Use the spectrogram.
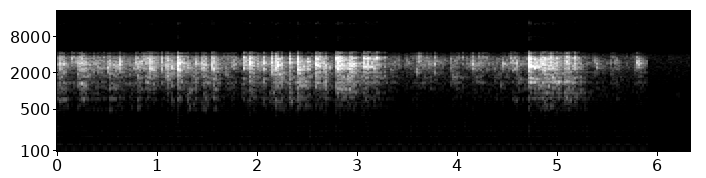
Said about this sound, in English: the noise made by washing metal plates in a metal wash tub on the stove, then you know it's time for a little housekeeping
